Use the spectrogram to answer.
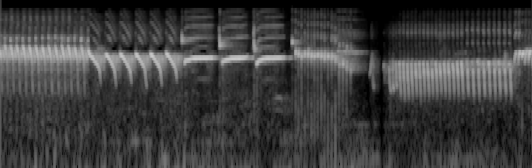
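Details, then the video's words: Belgian canary training song: rapid trill, a run of five descending swept notes, sharp clipped whistles, then a lower buzzy rattling roll and a brief higher phrase. "CANTO CANÁRIO BELGA - TREINAR"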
